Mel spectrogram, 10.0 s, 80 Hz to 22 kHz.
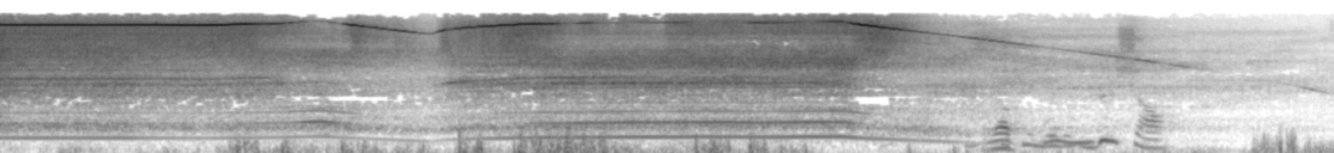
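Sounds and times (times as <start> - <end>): electric drill spinning down: 0.0 - 10.0.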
